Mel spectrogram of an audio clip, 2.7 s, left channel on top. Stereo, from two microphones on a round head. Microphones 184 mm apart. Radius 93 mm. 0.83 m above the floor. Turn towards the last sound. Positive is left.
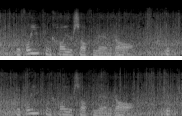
turn(degrees=-30)  # may be behind; listen again after turning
